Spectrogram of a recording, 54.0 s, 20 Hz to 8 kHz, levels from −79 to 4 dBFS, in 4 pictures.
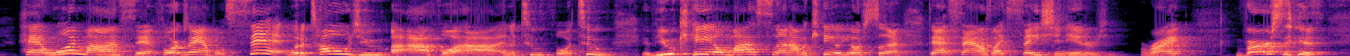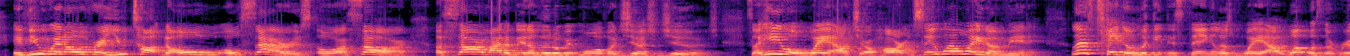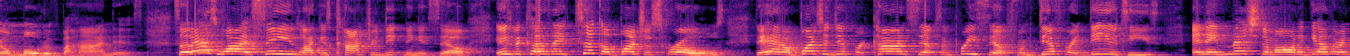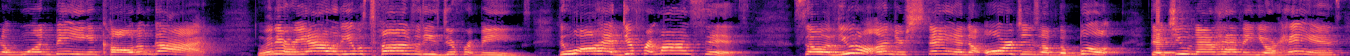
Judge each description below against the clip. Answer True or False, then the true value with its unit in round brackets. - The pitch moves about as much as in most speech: False (6.0 semitones)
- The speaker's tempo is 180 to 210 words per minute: True (185 wpm)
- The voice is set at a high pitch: True (300 Hz)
